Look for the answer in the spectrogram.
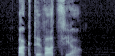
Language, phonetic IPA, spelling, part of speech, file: Polish, [ˌaktɨˈvat͡sʲja], aktywacja, noun, Pl-aktywacja.ogg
